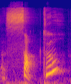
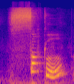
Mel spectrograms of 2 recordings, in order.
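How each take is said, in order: First: The B sound is pronounced in the word. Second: The B sound is silent in the word. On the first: The speaker calls it wrong. "this word is not pronounced as subtle" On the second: The speaker calls it right. "it is subtle because B T are together and B is silent"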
